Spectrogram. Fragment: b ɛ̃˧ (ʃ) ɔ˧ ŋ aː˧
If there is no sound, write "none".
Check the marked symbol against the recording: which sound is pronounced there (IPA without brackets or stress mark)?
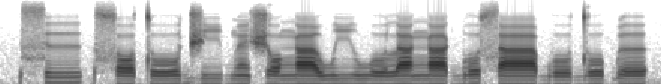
ʃ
